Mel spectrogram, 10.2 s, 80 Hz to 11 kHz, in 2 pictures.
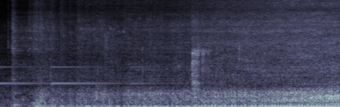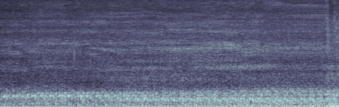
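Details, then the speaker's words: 2000 Chevy S10 V6 first start after fuel pump replacement and injectors reinstalled, air filter off: starts fast, steady deep even idle, no knocks or misses; charging with good oil pressure. "V6 power, baby. It runs, it's charging, has good oil pressure."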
